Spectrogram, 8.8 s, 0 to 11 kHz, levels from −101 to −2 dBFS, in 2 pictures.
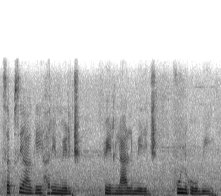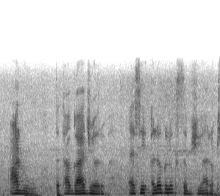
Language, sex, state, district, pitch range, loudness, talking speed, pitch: Hindi, male, Gujarat, Valsad, 150-180 Hz, -17 LUFS, 115 wpm, 160 Hz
